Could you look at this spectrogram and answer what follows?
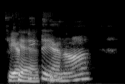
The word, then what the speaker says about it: Kathy Vana: I said it wrong. Yeah, I'm so sorry. Okay. Dude, we just talked about this. Vana. – No worries. – Kathy Vana. Okay, you're 62. – Like Vana White.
